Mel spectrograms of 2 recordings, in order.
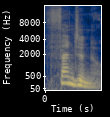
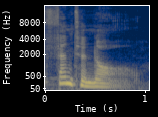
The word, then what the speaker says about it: fentanyl: many people cannot pronounce fentanyl they call it fentanyl o l when it's fentanyl yl I'll never understand that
